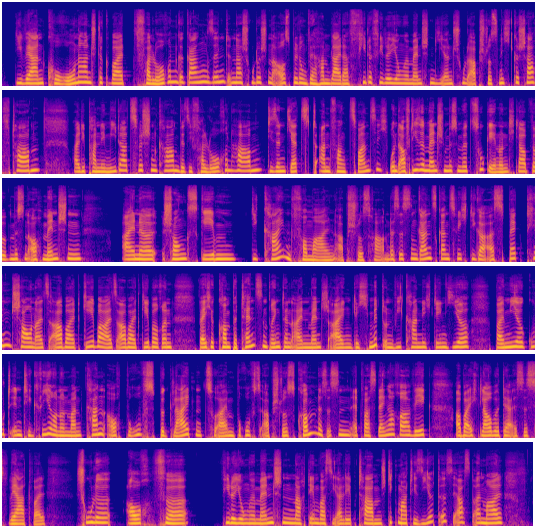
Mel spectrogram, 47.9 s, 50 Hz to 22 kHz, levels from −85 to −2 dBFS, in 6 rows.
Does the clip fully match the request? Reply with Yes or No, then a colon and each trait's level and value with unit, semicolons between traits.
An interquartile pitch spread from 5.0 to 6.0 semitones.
No: average, 3.2 semitones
